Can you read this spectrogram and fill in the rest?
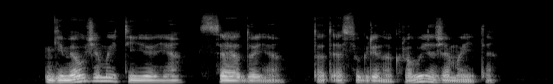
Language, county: Lithuanian, Vilnius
